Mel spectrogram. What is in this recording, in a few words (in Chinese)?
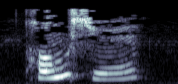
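"同学", Mandarin Chinese; chinese flashcards; hsk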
